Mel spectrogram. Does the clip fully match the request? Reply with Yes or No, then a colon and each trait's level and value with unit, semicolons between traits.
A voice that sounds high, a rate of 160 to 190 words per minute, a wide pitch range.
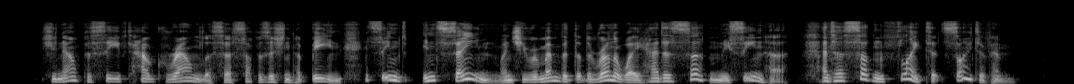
No: low, 135 Hz; average, 175 wpm; wide, 7.2 semitones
